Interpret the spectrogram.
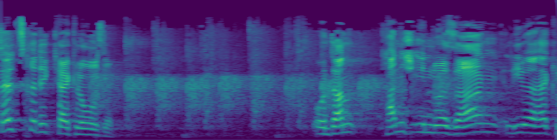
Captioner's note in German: Beifall Freie Demokraten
